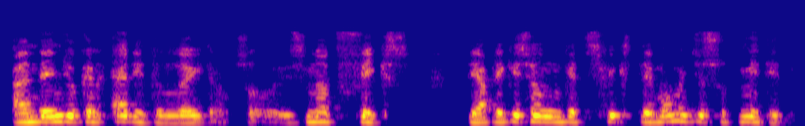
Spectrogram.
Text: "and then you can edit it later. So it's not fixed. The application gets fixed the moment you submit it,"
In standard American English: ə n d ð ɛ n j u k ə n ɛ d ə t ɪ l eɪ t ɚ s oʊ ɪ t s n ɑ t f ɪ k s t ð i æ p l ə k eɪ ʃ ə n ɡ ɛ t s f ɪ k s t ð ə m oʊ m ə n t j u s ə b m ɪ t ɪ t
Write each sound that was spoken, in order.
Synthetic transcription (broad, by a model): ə n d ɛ n j u k ə n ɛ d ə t l eɪ t ɚ s oʊ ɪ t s n ɑ t f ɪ k s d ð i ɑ p l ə k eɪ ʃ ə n ɡ ɛ t s f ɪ k s t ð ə m oʊ m ə n t j u s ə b m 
